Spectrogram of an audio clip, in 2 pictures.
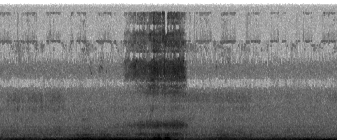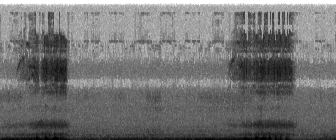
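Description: A Maine Coon cat snores in slow, raspy breaths, each rough rattle recurring about every four to five seconds.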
